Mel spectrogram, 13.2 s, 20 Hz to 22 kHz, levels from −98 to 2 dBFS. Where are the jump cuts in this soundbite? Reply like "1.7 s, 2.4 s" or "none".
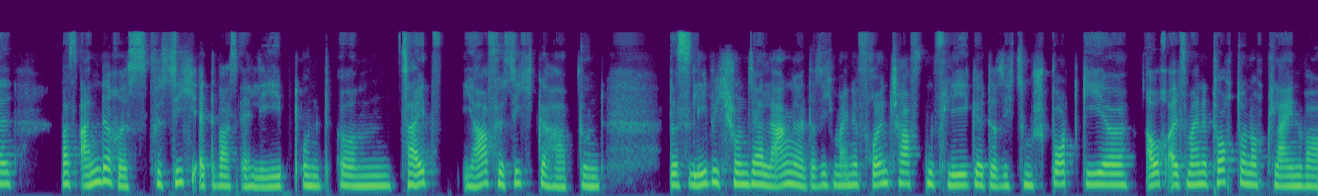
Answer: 1.5 s, 4.5 s, 11.4 s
